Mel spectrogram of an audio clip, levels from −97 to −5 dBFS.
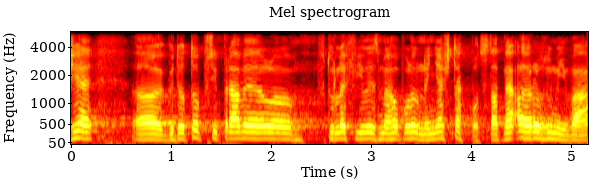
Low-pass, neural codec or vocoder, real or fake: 5.4 kHz; vocoder, 44.1 kHz, 128 mel bands every 256 samples, BigVGAN v2; fake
